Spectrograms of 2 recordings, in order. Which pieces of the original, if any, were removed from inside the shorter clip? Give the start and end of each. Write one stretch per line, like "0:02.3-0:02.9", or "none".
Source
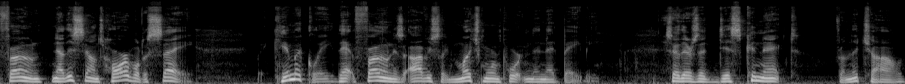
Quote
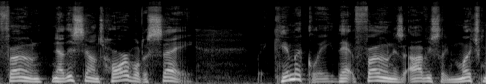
none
